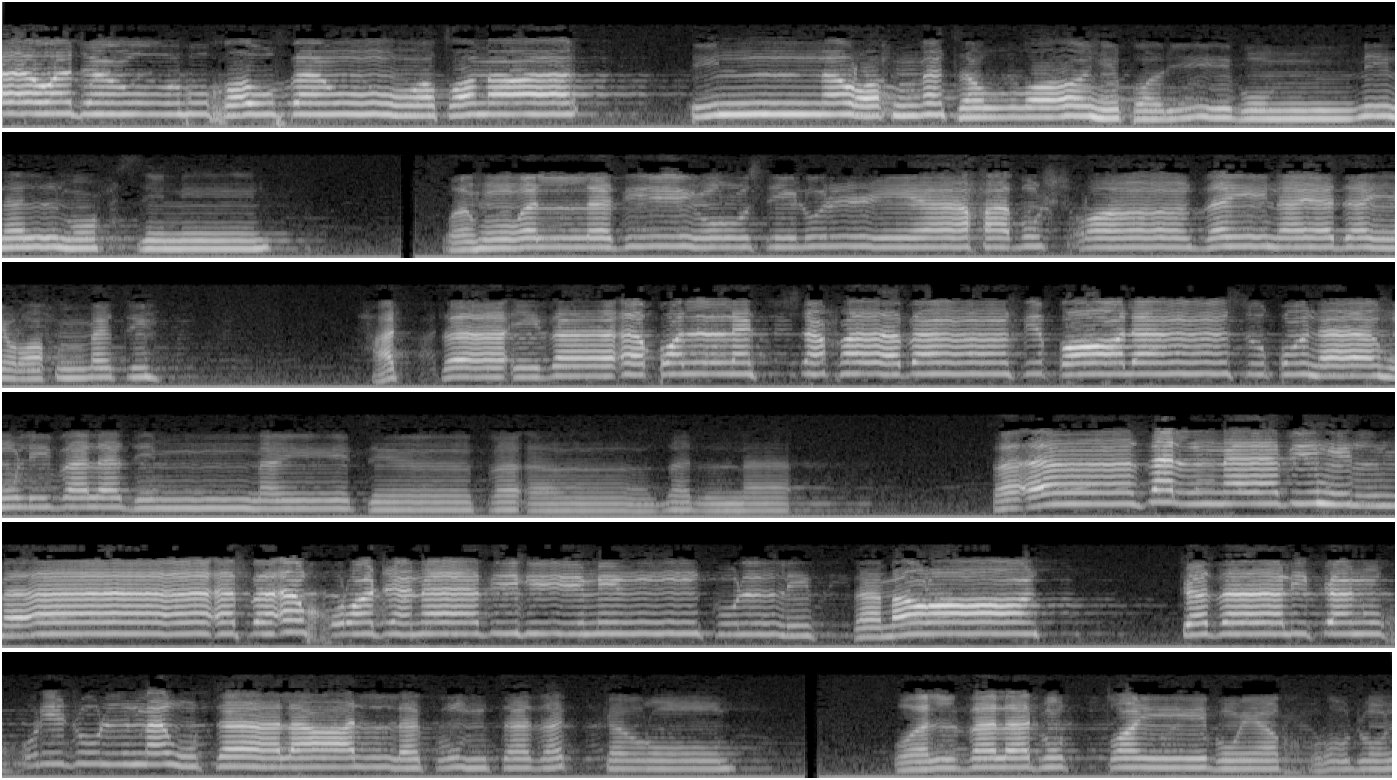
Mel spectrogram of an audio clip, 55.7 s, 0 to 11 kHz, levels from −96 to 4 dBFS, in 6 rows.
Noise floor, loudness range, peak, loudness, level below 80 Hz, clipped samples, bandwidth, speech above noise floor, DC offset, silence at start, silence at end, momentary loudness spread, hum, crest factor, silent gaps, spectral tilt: -59 dBFS; 12 LU; -6 dBFS; -20 LUFS; -58 dBFS; under 0.1%; 6.2 kHz; 38 dB; 0.9%; 0 s; 0 s; 17 LU; none; 16 dB; 11.96-12.00 s; -7.5 dB/octave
